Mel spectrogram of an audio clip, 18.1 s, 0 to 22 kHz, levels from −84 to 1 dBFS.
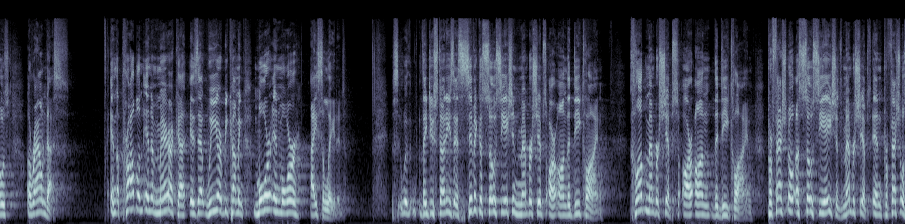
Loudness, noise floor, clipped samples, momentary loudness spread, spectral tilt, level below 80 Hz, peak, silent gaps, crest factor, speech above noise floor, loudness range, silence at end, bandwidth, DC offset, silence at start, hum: -17 LUFS; -65 dBFS; under 0.1%; 8 LU; -3 dB/octave; -66 dBFS; -4 dBFS; none; 14 dB; 48 dB; 3 LU; 0 s; 16 kHz; under 0.1%; 0 s; none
